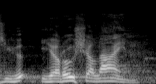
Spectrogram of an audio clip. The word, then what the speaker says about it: Yerushalayim: Not to get too much into the Hebrew, but in modern Hebrew today, the name of that town is Yerushalayim. And it's called Yerushalayim because they add a Hebrew letter at the end of the word called a yud, and it's pronounced like an I.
